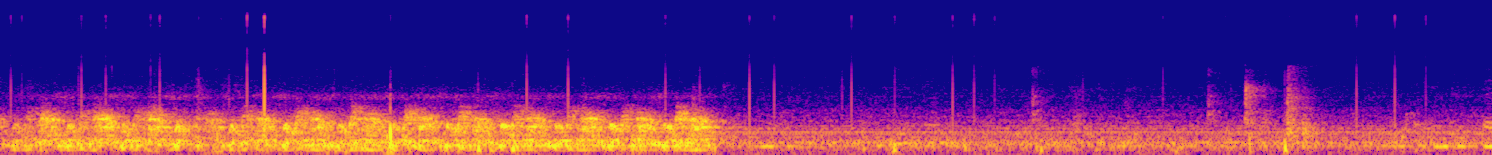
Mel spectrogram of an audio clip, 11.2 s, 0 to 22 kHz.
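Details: Fetal heartbeat at 17 weeks of pregnancy on ultrasound: rapid, regular whooshing pulses about 147 per minute, then quieter room noise; normal.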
